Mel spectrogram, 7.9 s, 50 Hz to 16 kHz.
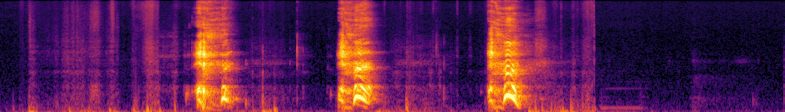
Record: {"cough_length": "7.9 s", "cough_amplitude": 12917, "cough_signal_mean_std_ratio": 0.23, "survey_phase": "alpha (2021-03-01 to 2021-08-12)", "age": "65+", "gender": "Female", "wearing_mask": "No", "symptom_none": true, "smoker_status": "Never smoked", "respiratory_condition_asthma": true, "respiratory_condition_other": false, "recruitment_source": "REACT", "submission_delay": "1 day", "covid_test_result": "Negative", "covid_test_method": "RT-qPCR"}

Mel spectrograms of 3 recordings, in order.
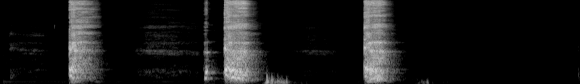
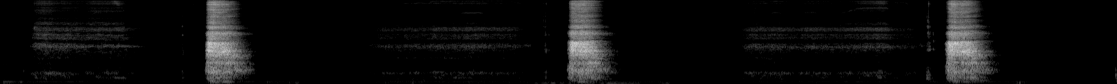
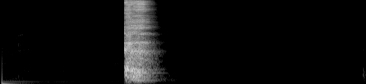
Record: {"three_cough_length": "5.8 s", "three_cough_amplitude": 32768, "three_cough_signal_mean_std_ratio": 0.31, "exhalation_length": "11.2 s", "exhalation_amplitude": 32768, "exhalation_signal_mean_std_ratio": 0.24, "cough_length": "3.7 s", "cough_amplitude": 32768, "cough_signal_mean_std_ratio": 0.22, "survey_phase": "beta (2021-08-13 to 2022-03-07)", "age": "18-44", "gender": "Female", "wearing_mask": "No", "symptom_sore_throat": true, "smoker_status": "Never smoked", "respiratory_condition_asthma": false, "respiratory_condition_other": false, "recruitment_source": "REACT", "submission_delay": "2 days", "covid_test_result": "Negative", "covid_test_method": "RT-qPCR"}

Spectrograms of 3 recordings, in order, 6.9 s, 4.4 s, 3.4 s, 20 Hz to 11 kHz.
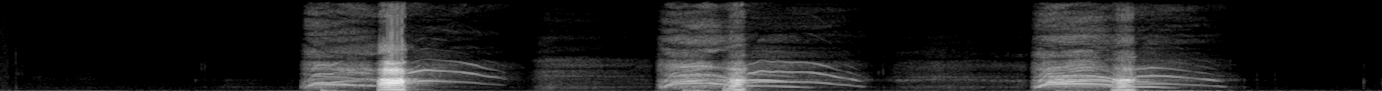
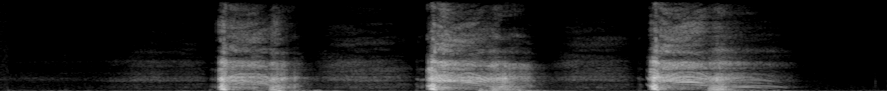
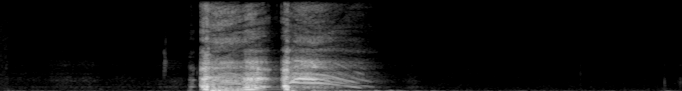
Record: {"exhalation_length": "6.9 s", "exhalation_amplitude": 32768, "exhalation_signal_mean_std_ratio": 0.24, "three_cough_length": "4.4 s", "three_cough_amplitude": 13579, "three_cough_signal_mean_std_ratio": 0.38, "cough_length": "3.4 s", "cough_amplitude": 25587, "cough_signal_mean_std_ratio": 0.31, "survey_phase": "alpha (2021-03-01 to 2021-08-12)", "age": "18-44", "gender": "Male", "wearing_mask": "No", "symptom_none": true, "smoker_status": "Ex-smoker", "respiratory_condition_asthma": false, "respiratory_condition_other": false, "recruitment_source": "REACT", "submission_delay": "1 day", "covid_test_result": "Negative", "covid_test_method": "RT-qPCR"}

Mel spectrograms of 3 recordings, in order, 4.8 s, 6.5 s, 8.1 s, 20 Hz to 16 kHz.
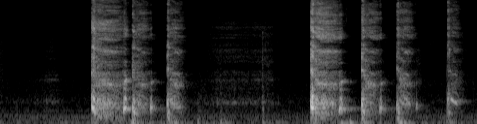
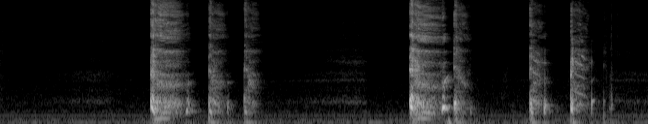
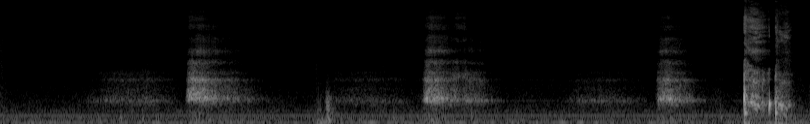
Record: {"cough_length": "4.8 s", "cough_amplitude": 8745, "cough_signal_mean_std_ratio": 0.38, "three_cough_length": "6.5 s", "three_cough_amplitude": 5431, "three_cough_signal_mean_std_ratio": 0.32, "exhalation_length": "8.1 s", "exhalation_amplitude": 2053, "exhalation_signal_mean_std_ratio": 0.47, "survey_phase": "alpha (2021-03-01 to 2021-08-12)", "age": "18-44", "gender": "Female", "wearing_mask": "No", "symptom_cough_any": true, "symptom_new_continuous_cough": true, "symptom_shortness_of_breath": true, "symptom_fatigue": true, "symptom_fever_high_temperature": true, "symptom_headache": true, "symptom_change_to_sense_of_smell_or_taste": true, "symptom_loss_of_taste": true, "symptom_onset": "4 days", "smoker_status": "Never smoked", "respiratory_condition_asthma": false, "respiratory_condition_other": false, "recruitment_source": "Test and Trace", "submission_delay": "2 days", "covid_test_result": "Positive", "covid_test_method": "RT-qPCR", "covid_ct_value": 13.0, "covid_ct_gene": "ORF1ab gene", "covid_ct_mean": 13.3, "covid_viral_load": "45000000 copies/ml", "covid_viral_load_category": "High viral load (>1M copies/ml)"}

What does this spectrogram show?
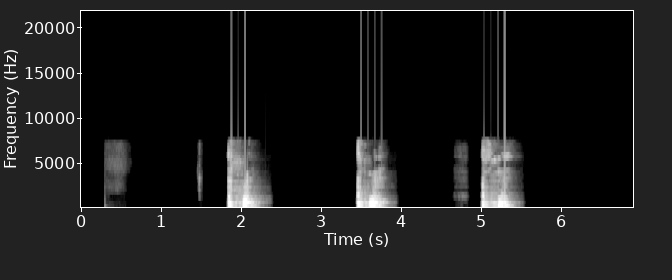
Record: {"three_cough_length": "6.9 s", "three_cough_amplitude": 30651, "three_cough_signal_mean_std_ratio": 0.28, "survey_phase": "beta (2021-08-13 to 2022-03-07)", "age": "45-64", "gender": "Male", "wearing_mask": "No", "symptom_none": true, "smoker_status": "Never smoked", "respiratory_condition_asthma": false, "respiratory_condition_other": false, "recruitment_source": "REACT", "submission_delay": "2 days", "covid_test_result": "Negative", "covid_test_method": "RT-qPCR"}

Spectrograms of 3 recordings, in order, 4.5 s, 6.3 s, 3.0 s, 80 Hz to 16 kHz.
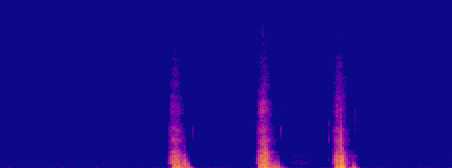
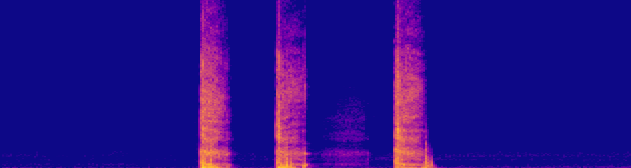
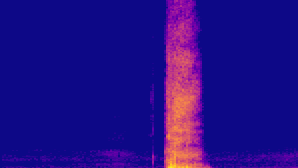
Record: {"exhalation_length": "4.5 s", "exhalation_amplitude": 28371, "exhalation_signal_mean_std_ratio": 0.25, "three_cough_length": "6.3 s", "three_cough_amplitude": 32768, "three_cough_signal_mean_std_ratio": 0.26, "cough_length": "3.0 s", "cough_amplitude": 32768, "cough_signal_mean_std_ratio": 0.23, "survey_phase": "beta (2021-08-13 to 2022-03-07)", "age": "18-44", "gender": "Male", "wearing_mask": "No", "symptom_cough_any": true, "symptom_runny_or_blocked_nose": true, "symptom_shortness_of_breath": true, "symptom_sore_throat": true, "symptom_fatigue": true, "symptom_headache": true, "symptom_change_to_sense_of_smell_or_taste": true, "symptom_loss_of_taste": true, "symptom_onset": "3 days", "smoker_status": "Never smoked", "respiratory_condition_asthma": false, "respiratory_condition_other": false, "recruitment_source": "Test and Trace", "submission_delay": "1 day", "covid_test_result": "Positive", "covid_test_method": "RT-qPCR"}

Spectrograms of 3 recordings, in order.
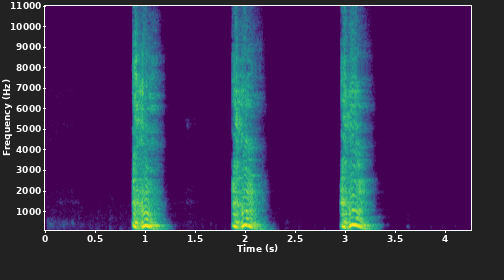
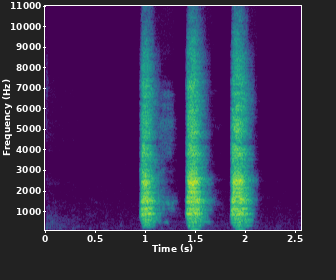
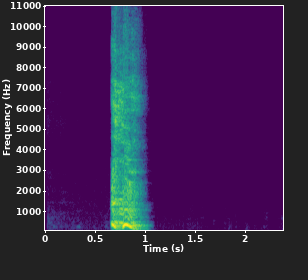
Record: {"three_cough_length": "4.3 s", "three_cough_amplitude": 28136, "three_cough_signal_mean_std_ratio": 0.35, "exhalation_length": "2.6 s", "exhalation_amplitude": 27403, "exhalation_signal_mean_std_ratio": 0.33, "cough_length": "2.4 s", "cough_amplitude": 27767, "cough_signal_mean_std_ratio": 0.27, "survey_phase": "beta (2021-08-13 to 2022-03-07)", "age": "65+", "gender": "Male", "wearing_mask": "No", "symptom_none": true, "symptom_onset": "5 days", "smoker_status": "Ex-smoker", "respiratory_condition_asthma": false, "respiratory_condition_other": false, "recruitment_source": "REACT", "submission_delay": "2 days", "covid_test_result": "Negative", "covid_test_method": "RT-qPCR"}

